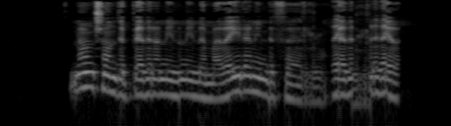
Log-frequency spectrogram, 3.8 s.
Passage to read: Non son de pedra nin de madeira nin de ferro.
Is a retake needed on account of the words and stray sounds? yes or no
yes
